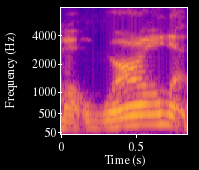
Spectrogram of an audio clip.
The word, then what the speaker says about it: Wyrl: I brought this red lipstick here from Whirl Beauty, Whirl pronounced WYRL.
